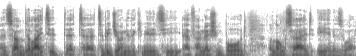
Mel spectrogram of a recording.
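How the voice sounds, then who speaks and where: A man with an American accent speaks at a fairly quick pace in a very deep, low voice, his intonation flat and monotone, on a very clean recording with a silent background. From northern England, Yorkshire. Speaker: football club chief executive. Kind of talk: interview.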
